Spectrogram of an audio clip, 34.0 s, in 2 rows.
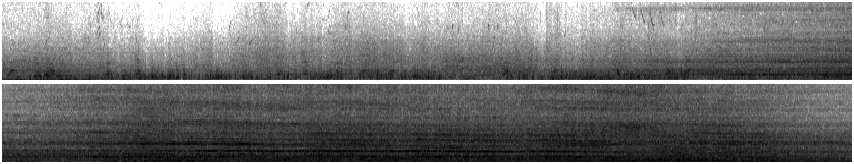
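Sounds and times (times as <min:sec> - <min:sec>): train high whine: 0:03.0 - 0:34.0
train wheels rumbling on rails: 0:11.0 - 0:34.0.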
